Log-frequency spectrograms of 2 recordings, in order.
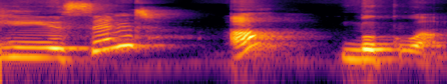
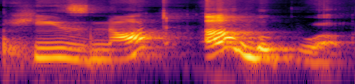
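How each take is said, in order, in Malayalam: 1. 'is not' എന്ന വാക്കുകൾ 'isn't' എന്ന് ചുരുക്കി പറയുന്നു. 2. 'is not' എന്ന വാക്കുകൾ പൂർണ്ണമായി പറയുന്നു.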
